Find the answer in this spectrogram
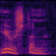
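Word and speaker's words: Euxton: And that was spelled E-U-X-T-O-N, but they pronounced it Euston.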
